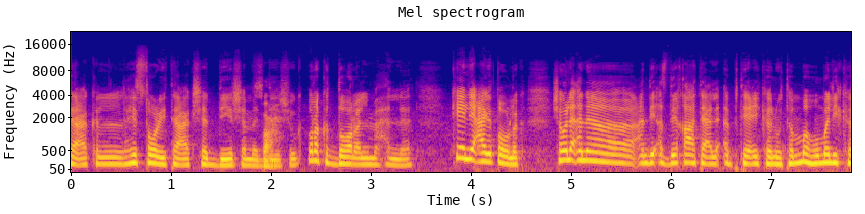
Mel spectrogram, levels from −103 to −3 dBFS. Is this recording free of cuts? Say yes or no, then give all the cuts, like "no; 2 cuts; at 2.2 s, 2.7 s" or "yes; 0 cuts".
no; 1 cut; at 2.3 s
